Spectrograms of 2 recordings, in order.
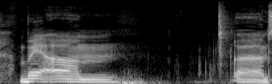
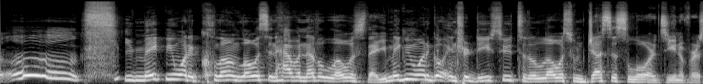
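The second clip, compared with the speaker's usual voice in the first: mock pleading; 7 semitones higher than usual. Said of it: "I was like".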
